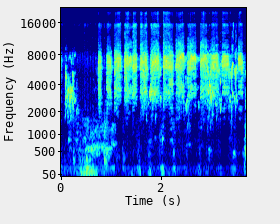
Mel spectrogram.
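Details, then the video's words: Breeding pair of budgerigars chirping: after a brief low rustle, a rapid run of sharp, high, pulsed chirps repeats about twice a second, steady and bright throughout. "Beautiful Budgies Chirping Sounds"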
